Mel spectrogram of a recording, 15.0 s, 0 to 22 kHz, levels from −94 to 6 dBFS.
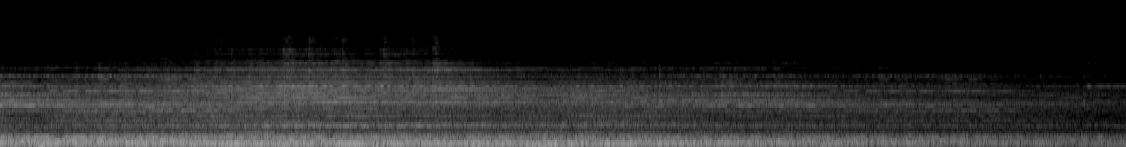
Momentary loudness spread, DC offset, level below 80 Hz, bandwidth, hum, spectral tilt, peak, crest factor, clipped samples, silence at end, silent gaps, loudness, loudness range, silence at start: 16 LU; under 0.1%; -50 dBFS; 6.6 kHz; none; -7.5 dB/octave; -30 dBFS; 14 dB; under 0.1%; 0 s; none; -46 LUFS; 12 LU; 0 s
